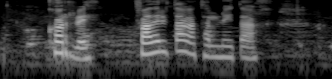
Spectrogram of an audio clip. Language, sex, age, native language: Icelandic, female, 30-39, Icelandic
